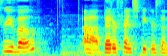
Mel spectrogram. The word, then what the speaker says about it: Rievaulx: in it oh my the lx i think it's revo uh better french speakers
